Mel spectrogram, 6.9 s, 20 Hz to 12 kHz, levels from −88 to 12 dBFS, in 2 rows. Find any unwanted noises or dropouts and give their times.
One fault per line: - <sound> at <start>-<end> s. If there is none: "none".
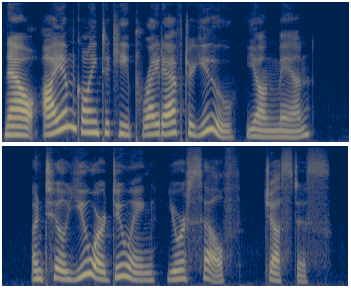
none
